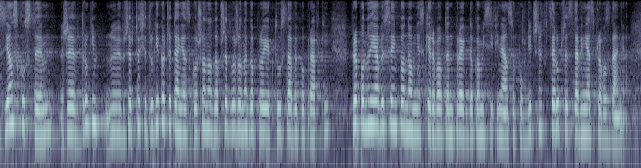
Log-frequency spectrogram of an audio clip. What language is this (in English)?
Polish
